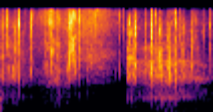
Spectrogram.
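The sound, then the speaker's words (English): A plastic bag crinkles and rustles steadily, a dense crackling texture with a brief lull around the middle before the crumpling picks up again. No voices. “Not trying to take a plastic bag off my head.”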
